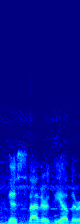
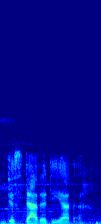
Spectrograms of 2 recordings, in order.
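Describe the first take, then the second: First: The th sounds are said as plain English th. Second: The th sounds are said as d in French accent. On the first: "instead of this" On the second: "like English with a French accent, just change all your E's to D's"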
